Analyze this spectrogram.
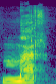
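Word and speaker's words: מר: agua era amarga bien en hebreo amargo se pronuncia mar entonces amarga es mara pero porque está aquí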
